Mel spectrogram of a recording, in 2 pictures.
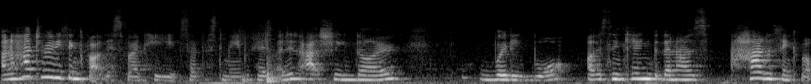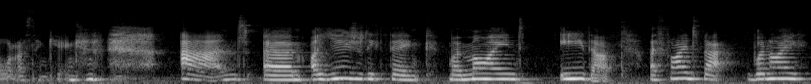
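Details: Adult woman with a stammer, described as mainly non-repetitive with prolonged words, blocks, occasional first-part word repetitions and body tension, reported as worse today due to stress; stuttering.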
